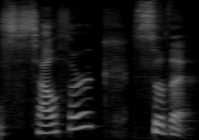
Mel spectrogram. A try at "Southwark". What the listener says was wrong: Southwark. No, Southwark. No, there's no irk. Southwark.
